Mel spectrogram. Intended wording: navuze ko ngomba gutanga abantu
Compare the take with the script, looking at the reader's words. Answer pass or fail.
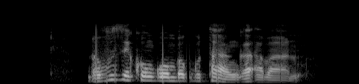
pass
